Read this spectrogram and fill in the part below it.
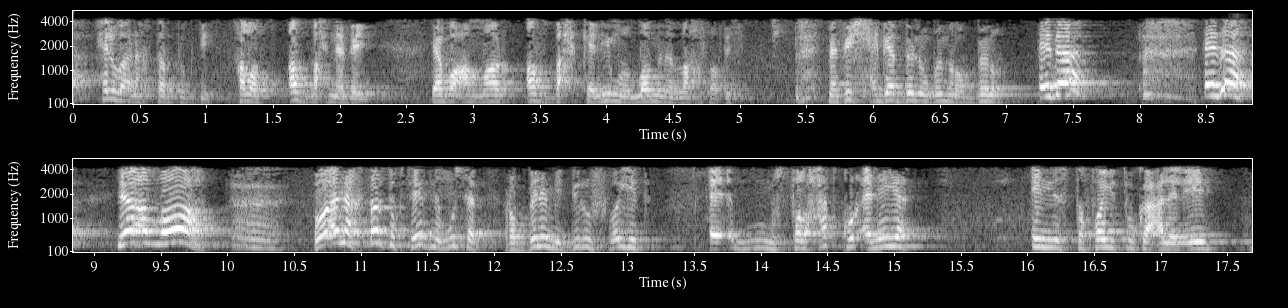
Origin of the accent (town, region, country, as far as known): Egypt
